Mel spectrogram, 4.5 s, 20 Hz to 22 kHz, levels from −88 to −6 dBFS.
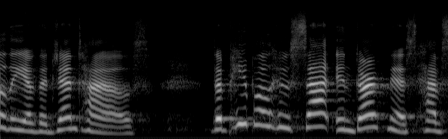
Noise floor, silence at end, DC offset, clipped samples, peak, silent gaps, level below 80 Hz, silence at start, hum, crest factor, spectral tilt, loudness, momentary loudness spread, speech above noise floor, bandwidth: -70 dBFS; 0 s; under 0.1%; under 0.1%; -18 dBFS; none; -86 dBFS; 0 s; none; 20 dB; -2 dB/octave; -36 LUFS; 10 LU; 32 dB; 16 kHz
